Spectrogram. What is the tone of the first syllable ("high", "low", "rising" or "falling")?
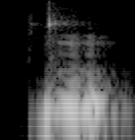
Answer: low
